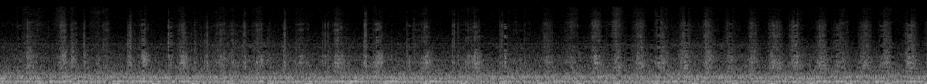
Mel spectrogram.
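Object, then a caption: Pebbled faux leather pouch. Long nails scratch and rub across a tan leopard-print zippered pouch made of pebbled-grain faux leather. The result is a steady run of quick, rhythmic scratching strokes, about two or three per second, over a constant low hum.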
